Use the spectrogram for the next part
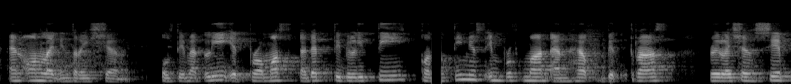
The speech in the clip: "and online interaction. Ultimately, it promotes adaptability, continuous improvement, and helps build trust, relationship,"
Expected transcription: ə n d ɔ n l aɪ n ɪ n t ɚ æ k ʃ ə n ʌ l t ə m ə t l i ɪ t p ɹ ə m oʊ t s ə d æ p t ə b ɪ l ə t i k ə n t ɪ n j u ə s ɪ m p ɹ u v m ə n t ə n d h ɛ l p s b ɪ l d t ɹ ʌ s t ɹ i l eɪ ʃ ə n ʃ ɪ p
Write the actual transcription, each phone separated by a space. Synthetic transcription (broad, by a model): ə n ɔ n l aɪ n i n t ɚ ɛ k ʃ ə n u l t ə m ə t l i ɪ t p ɹ ə m oʊ t s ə d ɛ p t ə b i l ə t i k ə n t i n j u s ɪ m p ɹ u f m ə n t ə n h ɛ l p b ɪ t t ɹ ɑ s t ɹ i l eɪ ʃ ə n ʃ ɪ p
